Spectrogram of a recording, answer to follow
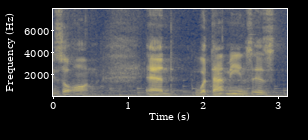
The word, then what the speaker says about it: Zoon: It's not supposed to be pronounced Zoo. It's actually Zon.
